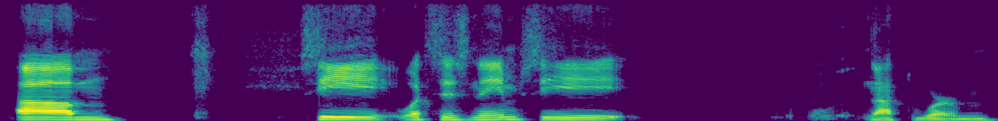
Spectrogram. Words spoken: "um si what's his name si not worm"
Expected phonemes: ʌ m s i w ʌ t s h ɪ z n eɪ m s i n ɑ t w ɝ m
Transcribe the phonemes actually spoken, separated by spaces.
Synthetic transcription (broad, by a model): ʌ m s i w ʌ t s h ɪ z n eɪ m s i n ɑ t w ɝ m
